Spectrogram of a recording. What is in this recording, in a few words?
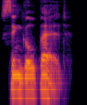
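"single bed", British English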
